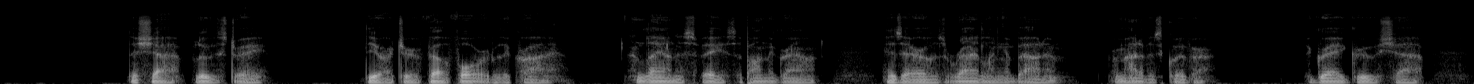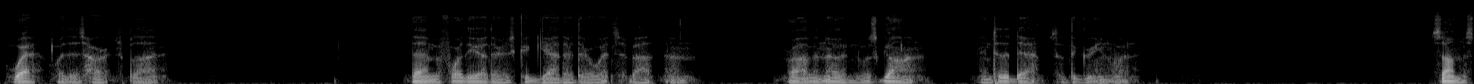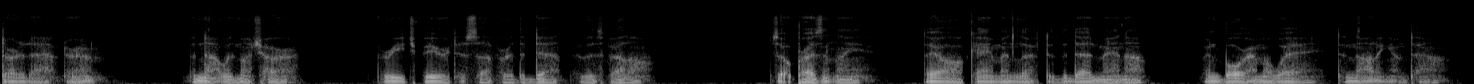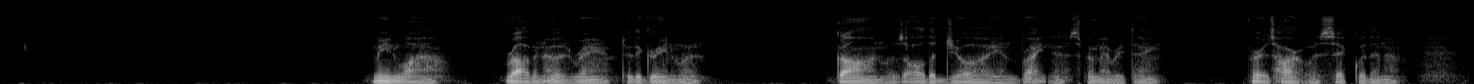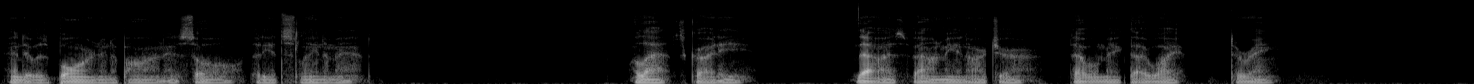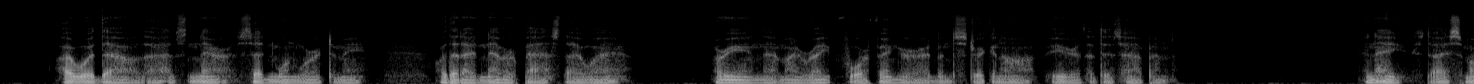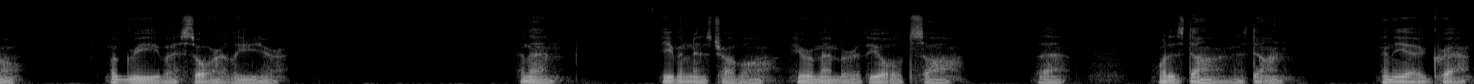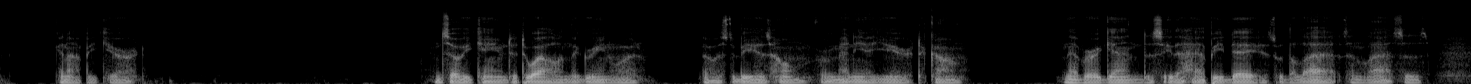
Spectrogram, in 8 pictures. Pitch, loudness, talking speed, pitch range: 75 Hz, -31 LUFS, 125 wpm, 70-75 Hz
